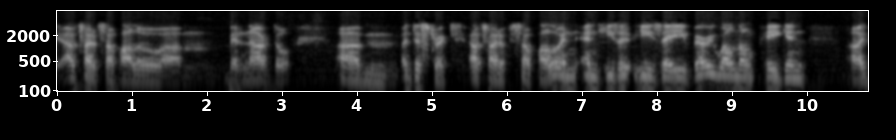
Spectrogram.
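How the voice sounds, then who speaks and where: A man around sixty from Cuba, a guest in an interview, talking slowly and haltingly with many fillers and restarts. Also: low voice. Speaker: guest, author and pagan high priest. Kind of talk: interview conversation. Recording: thin phone-like line.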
